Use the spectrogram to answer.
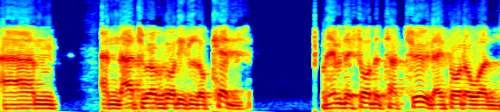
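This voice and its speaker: With a South African accent, a man speaks in a fairly low voice at very even loudness. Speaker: metal musician. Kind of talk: casual chat. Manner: halting.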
